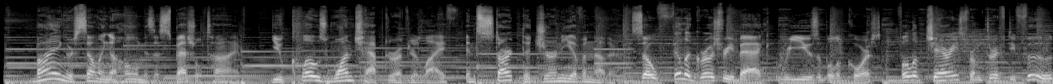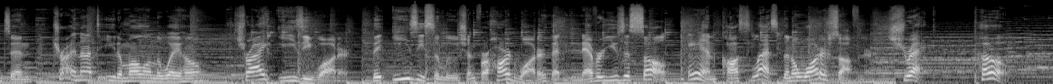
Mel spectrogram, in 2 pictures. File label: friendly conversational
